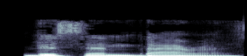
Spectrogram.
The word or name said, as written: disembarrassment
